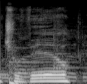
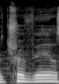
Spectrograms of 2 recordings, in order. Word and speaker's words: Travell: It's like saying bruh, but with a T instead, and then Vale. So Travell.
